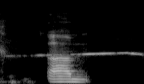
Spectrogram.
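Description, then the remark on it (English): An ambulance siren in Boston holds a steady, high wailing tone that rises slightly throughout, while a short burst of a person's voice briefly cuts in over it. “You probably hear the ambulance. This is constant.”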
